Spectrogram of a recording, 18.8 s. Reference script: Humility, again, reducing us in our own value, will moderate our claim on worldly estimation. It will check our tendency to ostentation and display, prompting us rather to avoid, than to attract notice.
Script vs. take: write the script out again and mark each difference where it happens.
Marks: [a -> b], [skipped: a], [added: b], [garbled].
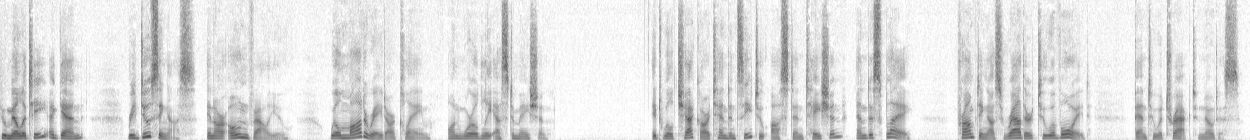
Humility, again, reducing us in our own value, will moderate our claim on worldly estimation. It will check our tendency to ostentation and display, prompting us rather to avoid, than to attract notice.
